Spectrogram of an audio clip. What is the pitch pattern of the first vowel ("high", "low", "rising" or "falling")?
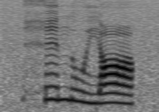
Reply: high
